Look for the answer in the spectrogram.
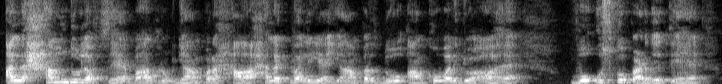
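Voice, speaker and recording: A man teaching Quran recitation, explaining pronunciation quickly, then chanting the verses slowly. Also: on the high side, echoey room. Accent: Urdu. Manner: brisk explanations alternating with slow drawn-out chanted recitation.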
